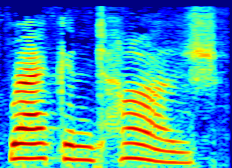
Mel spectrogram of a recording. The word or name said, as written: racontage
